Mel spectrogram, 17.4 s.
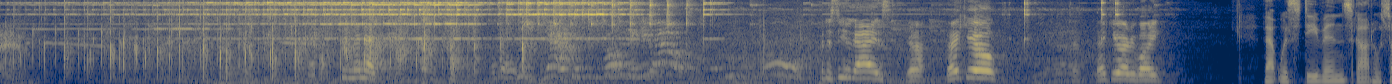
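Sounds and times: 
people clapping in support of healthcare workers: 0.0s - 8.9s
bells ringing in support of healthcare workers: 0.0s - 14.5s
speech: 4.4s - 4.9s, 10.4s - 12.6s, 13.7s - 14.6s, 15.8s - 17.3s.

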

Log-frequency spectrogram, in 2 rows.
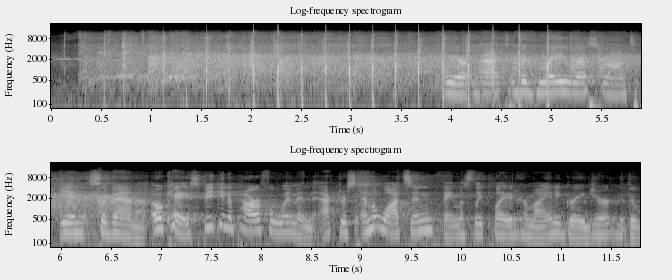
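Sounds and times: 
live audience applauding at the Gray Restaurant in Savannah: 0.0s - 6.8s
speech: 4.0s - 11.7s.

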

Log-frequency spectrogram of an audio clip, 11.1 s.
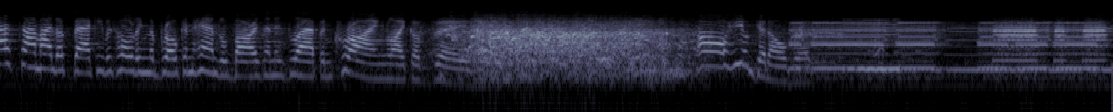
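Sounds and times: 
speech: 0.4s - 9.1s
laughter: 4.4s - 7.3s
car horns honking in traffic: 7.2s - 11.1s.

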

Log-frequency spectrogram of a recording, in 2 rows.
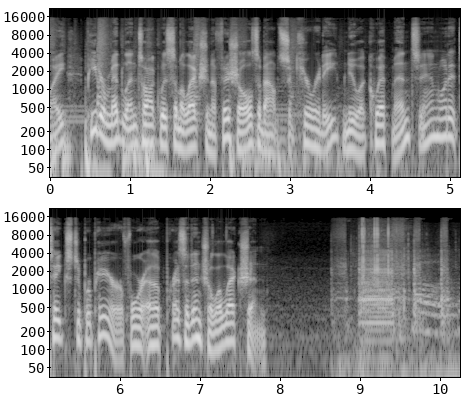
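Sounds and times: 
speech: 0.1s - 8.0s
voting machine printing a long receipt for early voting in Illinois: 8.6s - 10.2s.

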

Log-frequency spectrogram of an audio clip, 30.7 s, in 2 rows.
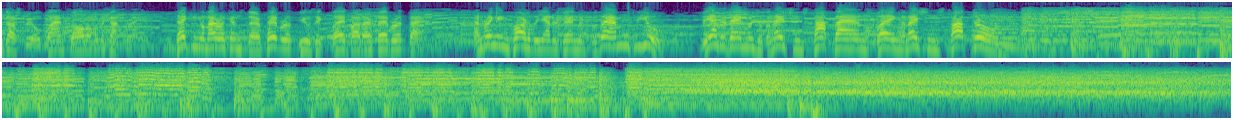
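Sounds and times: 
speech: 0.0s - 12.9s
band music: 0.0s - 26.3s
audience of officers and enlisted men cheering and applauding at Jefferson Barracks, Missouri: 13.4s - 18.1s, 19.2s - 30.7s.

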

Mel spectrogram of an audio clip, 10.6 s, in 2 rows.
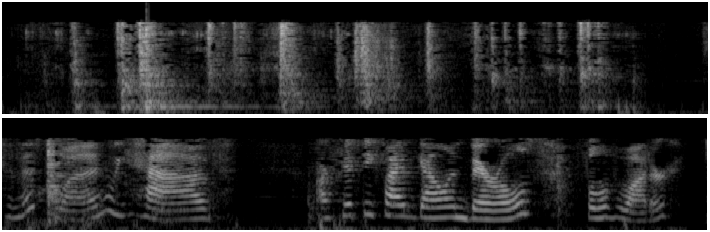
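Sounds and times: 
steel shipping container doors opening: 0.0s - 6.5s
speech: 5.4s - 10.5s.

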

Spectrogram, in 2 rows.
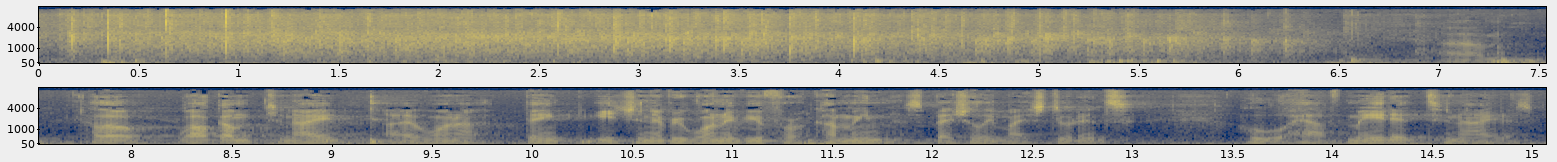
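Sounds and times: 
audience applauding a speaker at a lecture: 0.0s - 7.1s
speech: 7.9s - 15.0s.

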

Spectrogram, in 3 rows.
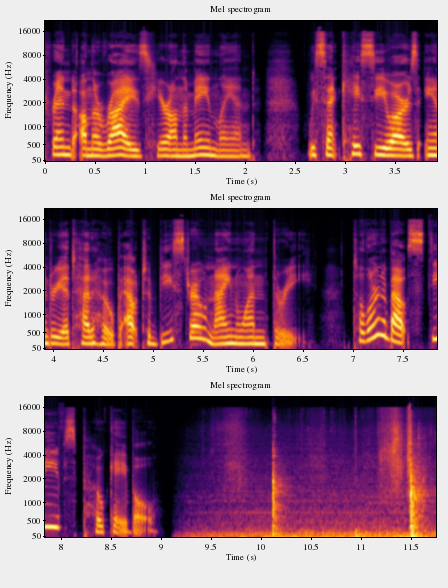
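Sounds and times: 
speech: 0.0s - 9.0s
knife slicing cabbage for a poke bowl at Bistro 913: 9.4s - 11.7s.

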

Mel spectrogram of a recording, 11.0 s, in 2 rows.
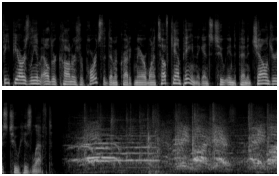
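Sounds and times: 
speech: 0.0s - 7.2s
crowd of supporters cheering and whooping enthusiastically: 6.7s - 10.9s.

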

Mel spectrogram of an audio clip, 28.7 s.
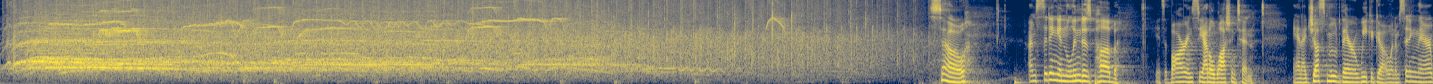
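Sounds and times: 
audience applause: 0.0s - 18.6s
speech: 18.8s - 19.5s, 20.6s - 22.5s, 23.2s - 25.2s, 25.9s - 28.6s.

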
